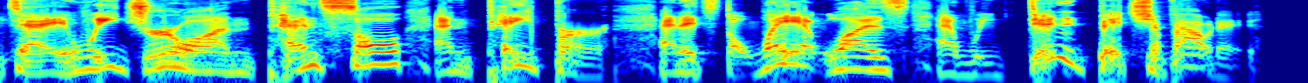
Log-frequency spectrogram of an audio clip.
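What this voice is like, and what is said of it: Imitates another person's voice. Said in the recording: “my impression of Taniguchi”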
